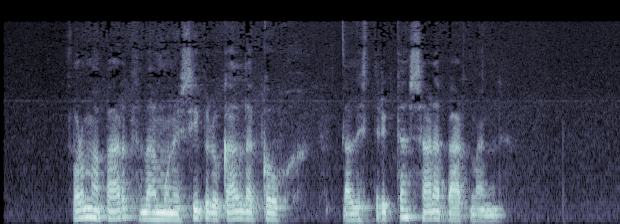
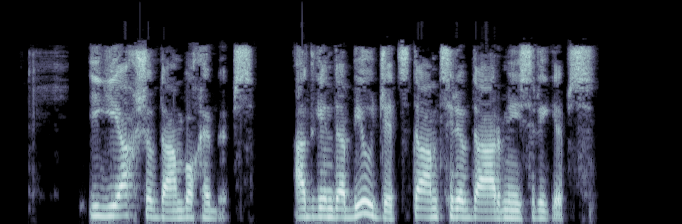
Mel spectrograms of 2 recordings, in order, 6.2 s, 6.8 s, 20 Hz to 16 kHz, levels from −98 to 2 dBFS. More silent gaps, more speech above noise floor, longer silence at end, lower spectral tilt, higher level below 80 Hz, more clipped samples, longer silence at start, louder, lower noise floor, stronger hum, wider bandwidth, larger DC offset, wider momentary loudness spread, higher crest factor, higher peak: second, none vs 2.57-2.92 s; first, 46 dB vs 34 dB; first, 1.15 s vs 0.9 s; first, -8 dB/octave vs -3.5 dB/octave; first, -46 dBFS vs -52 dBFS; neither; second, 0.75 s vs 0.9 s; about the same, -16 LUFS vs -14 LUFS; first, -61 dBFS vs -48 dBFS; neither; first, 11 kHz vs 8.4 kHz; neither; first, 9 LU vs 6 LU; about the same, 14 dB vs 16 dB; about the same, -2 dBFS vs 0 dBFS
